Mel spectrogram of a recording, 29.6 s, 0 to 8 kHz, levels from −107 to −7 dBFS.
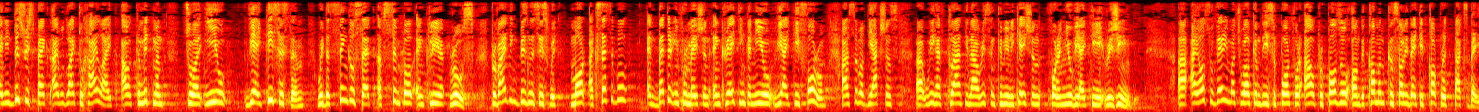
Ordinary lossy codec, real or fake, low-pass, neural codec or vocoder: none; fake; 7.2 kHz; codec, 16 kHz, 16 kbps, FreqCodec, larger model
